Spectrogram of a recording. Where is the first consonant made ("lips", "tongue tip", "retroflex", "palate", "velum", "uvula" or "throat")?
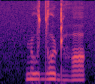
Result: retroflex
